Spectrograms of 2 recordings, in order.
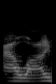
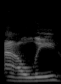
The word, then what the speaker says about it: Ally: Yes, ally, not Ali.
